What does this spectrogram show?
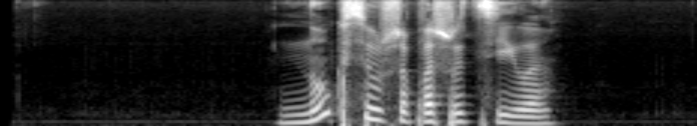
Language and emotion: Russian, positive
